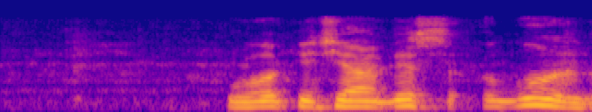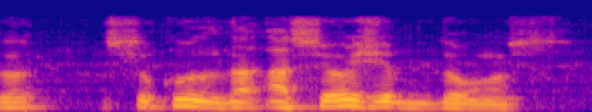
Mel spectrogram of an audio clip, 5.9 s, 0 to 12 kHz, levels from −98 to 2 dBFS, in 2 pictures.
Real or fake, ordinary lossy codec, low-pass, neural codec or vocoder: fake; Opus, 64 kbps; 7.2 kHz; codec, 16 kHz, 4 kbps, FunCodec, trained on Chinese and English, 50 frames a second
